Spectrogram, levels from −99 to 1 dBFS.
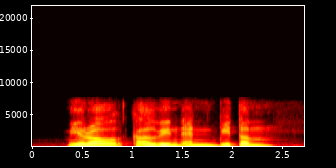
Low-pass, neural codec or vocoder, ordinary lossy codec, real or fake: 7.2 kHz; none; Opus, 16 kbps; real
